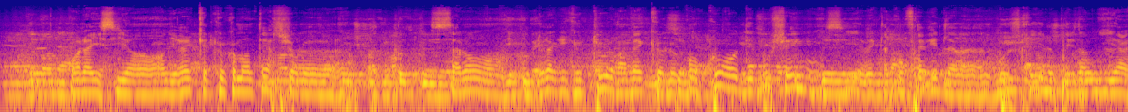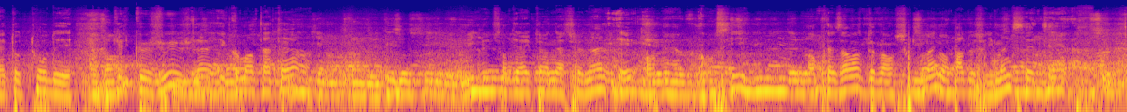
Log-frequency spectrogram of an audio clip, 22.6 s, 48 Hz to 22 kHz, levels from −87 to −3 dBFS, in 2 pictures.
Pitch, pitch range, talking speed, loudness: 135 Hz, 130-150 Hz, 130 wpm, -15 LUFS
